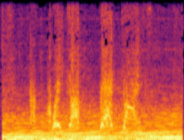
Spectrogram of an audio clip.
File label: Wake up bad guys, grunts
